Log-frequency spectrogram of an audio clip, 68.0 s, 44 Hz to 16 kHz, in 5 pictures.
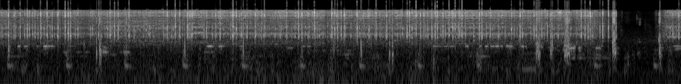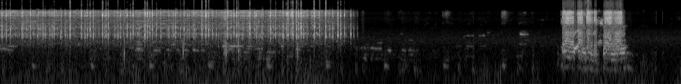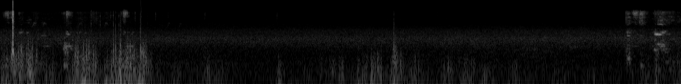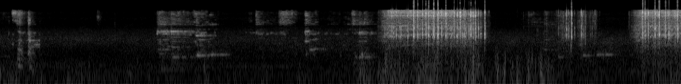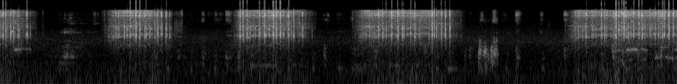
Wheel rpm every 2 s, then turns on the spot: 200, 200, 200, 200, 200, 160, 80, 200, 200, 180, 20, 0, 0, 0, 0, 0, 0, 0, 0, 0, 0, 0, 0, 10, 130, 20, 50, 50, 70, 70, 70, 100, 20, 180.
none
